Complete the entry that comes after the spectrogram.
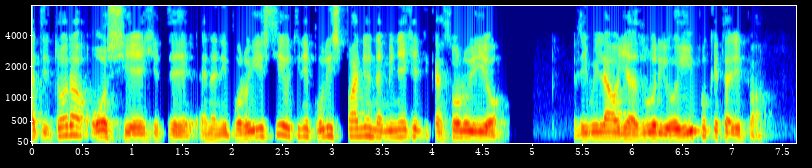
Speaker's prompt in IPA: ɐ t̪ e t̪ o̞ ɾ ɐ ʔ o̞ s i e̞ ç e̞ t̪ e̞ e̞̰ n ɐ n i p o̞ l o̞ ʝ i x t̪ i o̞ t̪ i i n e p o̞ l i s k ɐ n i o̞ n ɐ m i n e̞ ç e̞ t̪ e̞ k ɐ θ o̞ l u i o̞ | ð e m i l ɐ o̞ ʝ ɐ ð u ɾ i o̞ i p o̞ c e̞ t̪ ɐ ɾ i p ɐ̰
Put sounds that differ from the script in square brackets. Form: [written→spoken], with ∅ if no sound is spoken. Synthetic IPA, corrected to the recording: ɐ t̪ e t̪ o̞ ɾ ɐ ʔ o̞ s i e̞ ç e̞ t̪ e̞ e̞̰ n ɐ n i p o̞ l o̞ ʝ i [x→s] t̪ i o̞ t̪ i i n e p o̞ l i s [k→p] ɐ n i o̞ n ɐ m i n e̞ ç e̞ t̪ e̞ k ɐ θ o̞ l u i o̞ | ð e m i l ɐ o̞ ʝ ɐ ð u ɾ i o̞ i p o̞ c e̞ t̪ ɐ [ɾ→l] i p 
